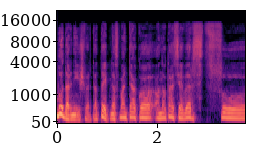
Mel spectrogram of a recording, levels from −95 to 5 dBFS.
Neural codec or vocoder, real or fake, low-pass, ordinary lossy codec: none; real; 14.4 kHz; AAC, 64 kbps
